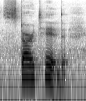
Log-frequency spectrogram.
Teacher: start becomes started it has an id sound it's not an ed sound but an id sound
